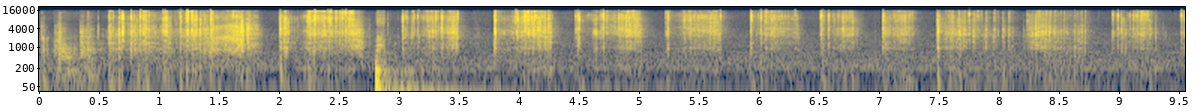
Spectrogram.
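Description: The back of a pink plastic tablet case, held at an angle, is scratched and rubbed quickly with long acrylic nails. Bright, hissy scratching comes in rapid bursts separated by brief pauses, with one sharper tap partway through.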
